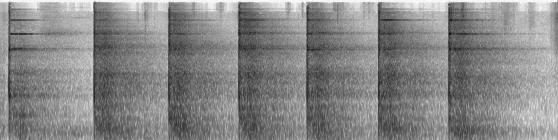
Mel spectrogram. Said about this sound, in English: take a hammer and from the back side tap off the hub.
